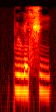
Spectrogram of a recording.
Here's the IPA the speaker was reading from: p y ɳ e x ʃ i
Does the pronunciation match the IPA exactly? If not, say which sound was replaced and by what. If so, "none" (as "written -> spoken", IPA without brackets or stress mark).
none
